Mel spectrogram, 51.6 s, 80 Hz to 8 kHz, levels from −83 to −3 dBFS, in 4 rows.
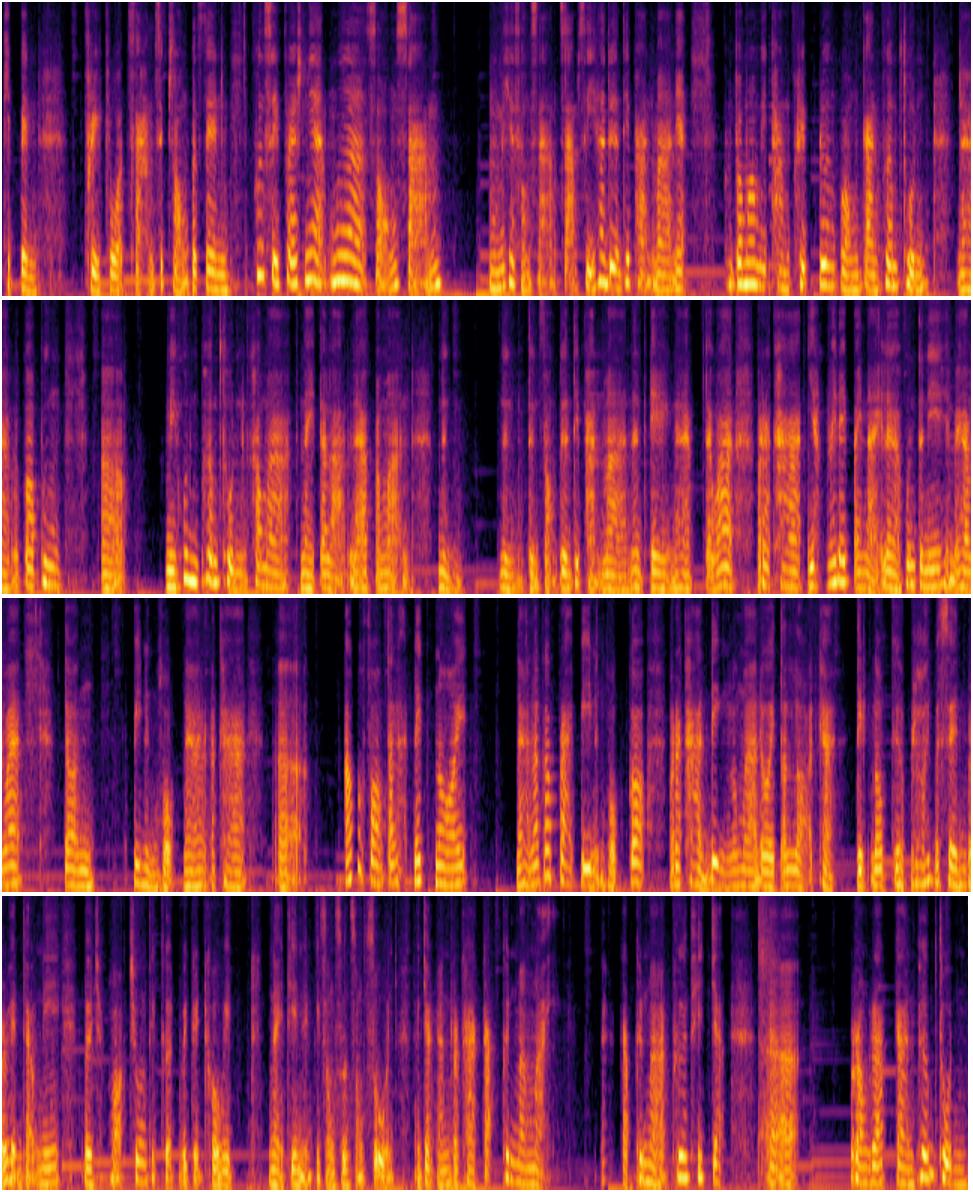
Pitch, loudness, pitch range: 160 Hz, -15 LUFS, 135-190 Hz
